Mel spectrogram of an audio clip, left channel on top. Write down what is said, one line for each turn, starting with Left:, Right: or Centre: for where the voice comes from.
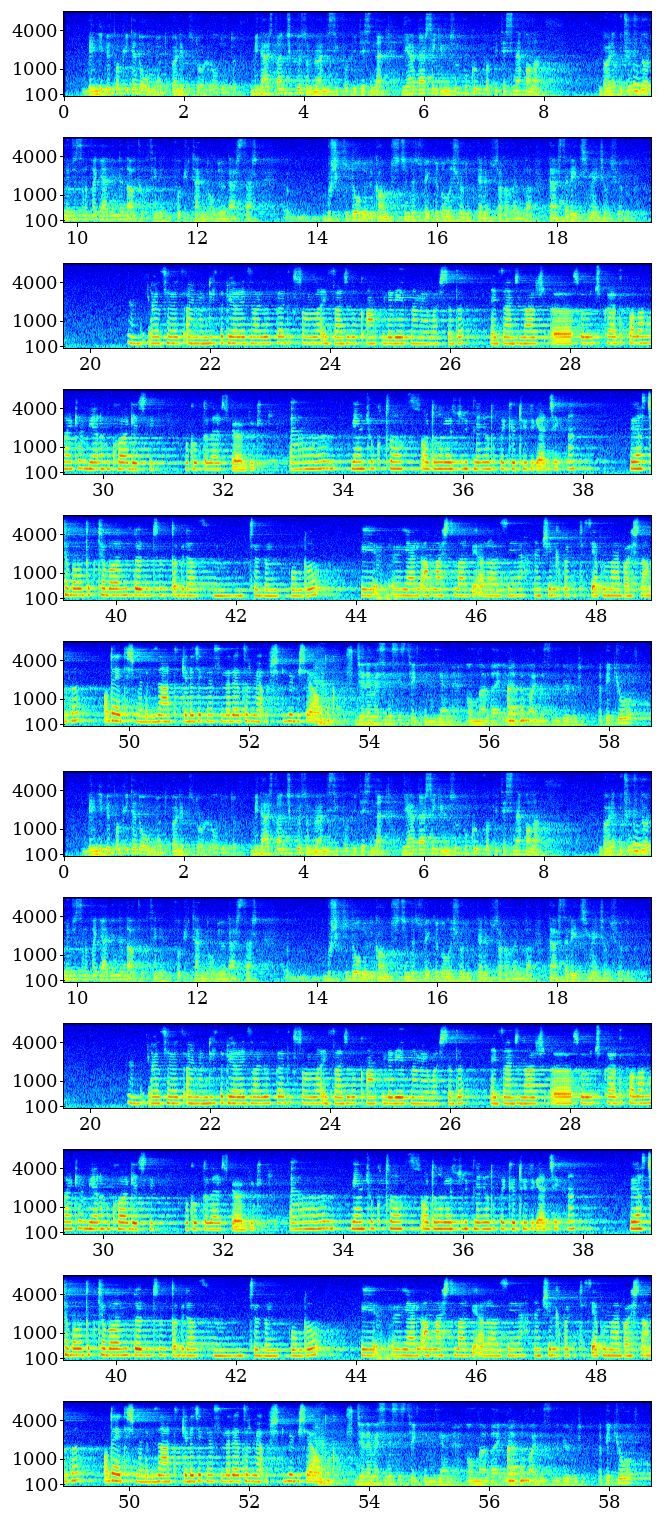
Centre: belli bir fakültede olmuyordu. Öyle bir zorluğu oluyordu. Bir dersten çıkıyorsun mühendislik fakültesinden diğer derse giriyorsun hukuk fakültesine falan. Böyle üçüncü
Right: Hı.
Centre: dördüncü sınıfa geldiğinde daha çok senin fakültende oluyor dersler. Ee, Bu şekilde oluyordu. Kampüs içinde sürekli dolaşıyorduk teneffüs aralarında. Derslere yetişmeye çalışıyorduk.
Right: Hmm, Evet evet aynen biz de bir ara eczacılıktaydık sonra eczacılık amfileri yetmemeye başladı. Eczacılar e, sorun çıkardı falan derken bir ara hukuka geçtik. Hukukta ders gördük. E, yani çok tuhaf oradan oraya sürükleniyorduk ve kötüydü gerçekten. Biraz çabaladık çabalarımız dördüncü sınıfta biraz hmm, çözüm buldu bir
Centre: <laughs>
Right: e, yerle anlaştılar bir araziye. Hemşirelik fakültesi yapılmaya başlandı. O da yetişmedi. Bize artık gelecek nesillere yatırım yapmış gibi bir şey
Centre: <laughs>
Right: olduk.
Centre: Ceremesini siz çektiniz yani. Onlar da ileride
Right: Aa,
Centre: faydasını görür. E, Peki o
